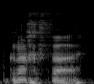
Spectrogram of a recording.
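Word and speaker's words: Graph: it's spelled G-R-A-P-H, but it makes the grachfa sound, okay? And that C-H I'm using, it's not the ch sound, it's the ch sound, like you might hear in German or Hebrew or other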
